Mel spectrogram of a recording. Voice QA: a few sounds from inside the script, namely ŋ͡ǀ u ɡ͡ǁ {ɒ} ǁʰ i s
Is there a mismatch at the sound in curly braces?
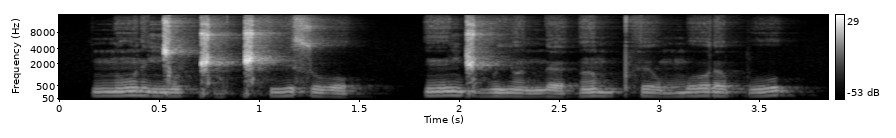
no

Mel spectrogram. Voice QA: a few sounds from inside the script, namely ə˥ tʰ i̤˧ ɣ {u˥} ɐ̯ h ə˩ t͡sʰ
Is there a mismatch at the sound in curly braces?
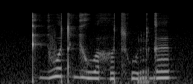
yes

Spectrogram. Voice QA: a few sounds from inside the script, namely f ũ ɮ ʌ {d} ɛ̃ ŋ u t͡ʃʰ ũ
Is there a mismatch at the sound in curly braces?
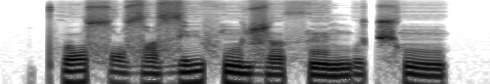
yes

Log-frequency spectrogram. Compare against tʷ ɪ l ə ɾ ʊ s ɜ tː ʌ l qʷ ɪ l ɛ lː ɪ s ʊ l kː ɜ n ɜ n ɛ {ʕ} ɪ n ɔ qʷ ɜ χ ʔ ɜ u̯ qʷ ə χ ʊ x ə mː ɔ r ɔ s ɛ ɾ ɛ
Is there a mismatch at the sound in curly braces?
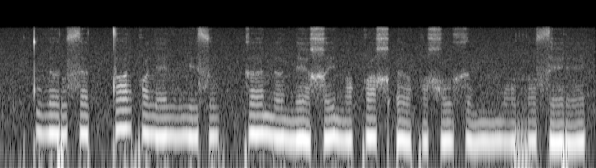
yes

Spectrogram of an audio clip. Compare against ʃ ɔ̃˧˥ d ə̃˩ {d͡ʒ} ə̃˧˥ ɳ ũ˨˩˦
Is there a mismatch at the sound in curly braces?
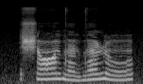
yes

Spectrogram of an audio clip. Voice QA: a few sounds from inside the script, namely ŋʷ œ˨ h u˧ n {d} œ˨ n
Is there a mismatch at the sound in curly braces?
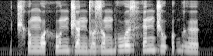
yes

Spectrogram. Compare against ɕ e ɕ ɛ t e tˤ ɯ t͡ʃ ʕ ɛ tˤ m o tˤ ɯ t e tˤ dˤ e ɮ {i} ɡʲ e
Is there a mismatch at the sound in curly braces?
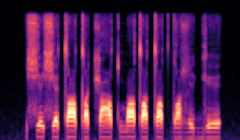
no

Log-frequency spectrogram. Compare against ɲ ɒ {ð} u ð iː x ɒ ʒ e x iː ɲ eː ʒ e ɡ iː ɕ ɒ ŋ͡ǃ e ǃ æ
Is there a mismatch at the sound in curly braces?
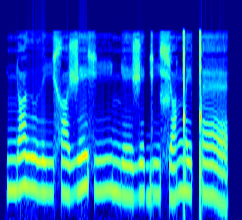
no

